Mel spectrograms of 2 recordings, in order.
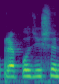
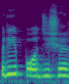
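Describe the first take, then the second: First: The first syllable is short, like 'prep'. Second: The first syllable is long, like 'pree'. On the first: The speaker calls it right. "प्रेपोजिशन ना read करके" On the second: The speaker calls it wrong. "प्री पोजिशन read करने लग जाते हैं"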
